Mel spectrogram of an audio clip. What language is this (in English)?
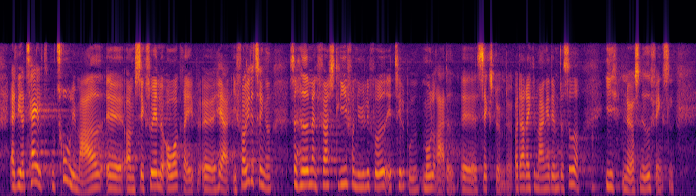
Danish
